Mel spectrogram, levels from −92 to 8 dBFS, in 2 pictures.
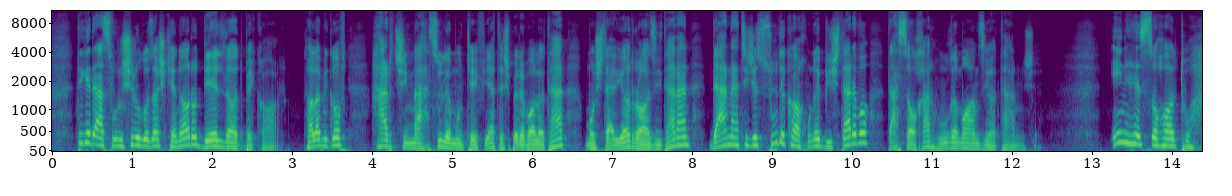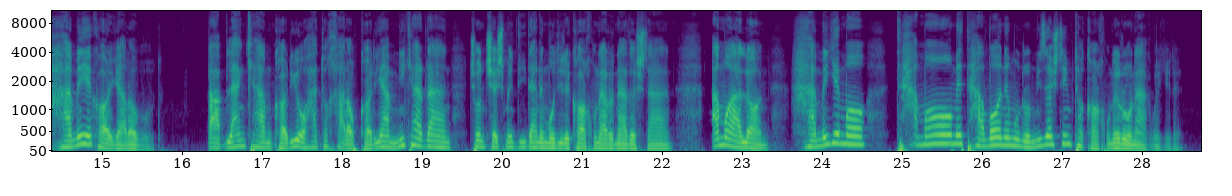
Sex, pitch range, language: male, 105-170 Hz, Persian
